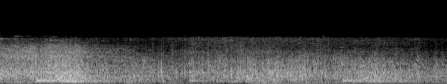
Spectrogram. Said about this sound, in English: The explosion knocked Jerry from his feet. And at the same instant, the earth seemed to shudder and crumble with the impact of the blast.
